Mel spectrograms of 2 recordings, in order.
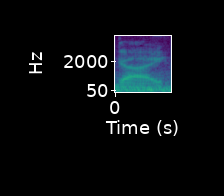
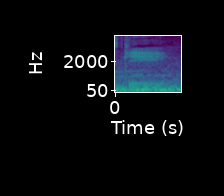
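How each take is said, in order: First: The name is said with an 'eye' vowel. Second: The name is said with an 'ee' vowel. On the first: The speaker calls it wrong. "That's not guy" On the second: The speaker calls it right. "That's Gee"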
